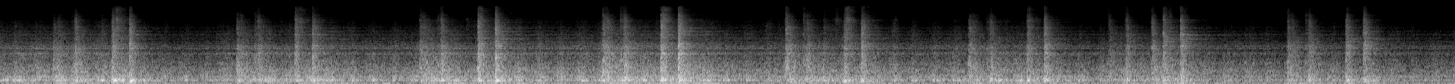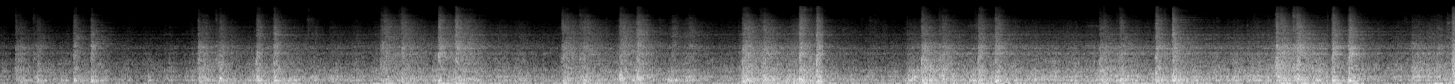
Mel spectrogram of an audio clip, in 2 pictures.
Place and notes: {
  "title": "Bahn Kutaissi Tblissi",
  "date": "2010-09-07 17:39:00",
  "description": "Tunnel, Georgische Eisenbahn, Passstraße",
  "latitude": "41.94",
  "longitude": "44.33",
  "altitude": "530",
  "timezone": "Asia/Tbilisi"
}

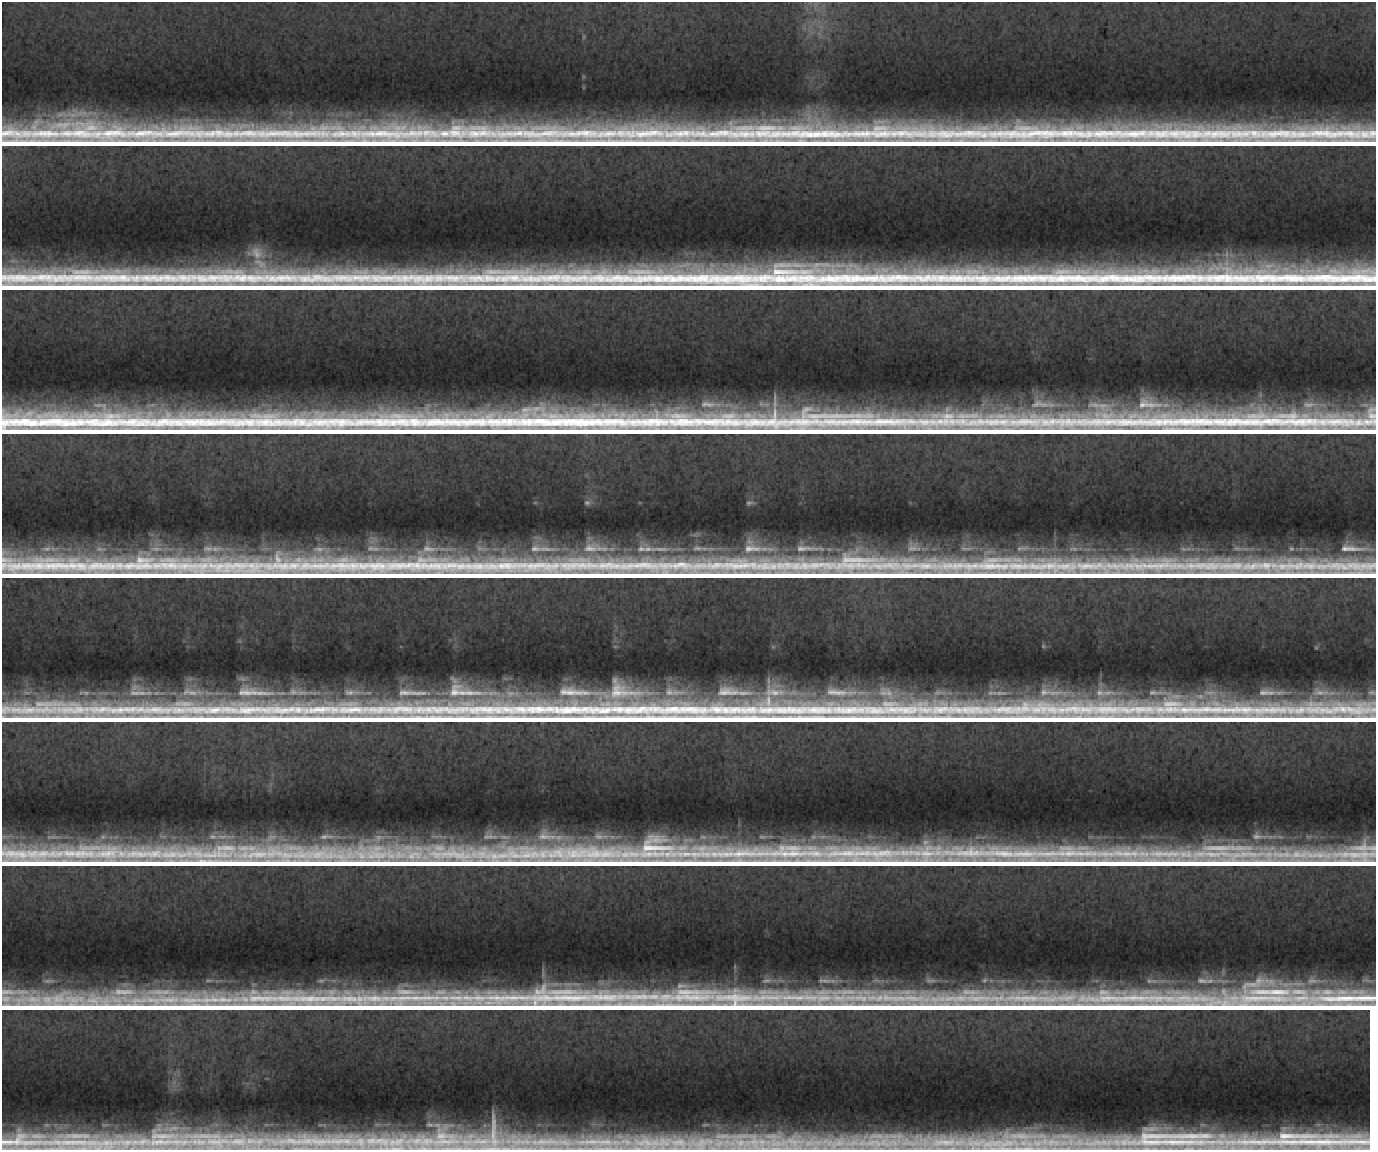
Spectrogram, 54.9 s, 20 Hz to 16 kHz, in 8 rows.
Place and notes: {
  "title": "Casimir Castle Hill, Przemyśl, Poland - (72 BI) Distant city with sirens and bells",
  "date": "2016-12-25 22:36:00",
  "description": "Binaural recording of city atmosphere on first Christmas Day.\nRecorded with Soundman OKM on Sony PCM D-100",
  "latitude": "49.78",
  "longitude": "22.77",
  "altitude": "260",
  "timezone": "Europe/Warsaw"
}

